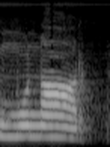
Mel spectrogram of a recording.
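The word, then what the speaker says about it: monarch: सी एच में एक चीज़ बताया था मैंने, जब सी एच का उच्चारण क होगा सिर्फ एस लगेगा, जैसे मोनार्क बताया था साथियों, मोनार्क ये सारे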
